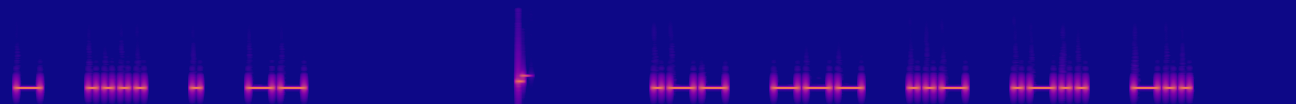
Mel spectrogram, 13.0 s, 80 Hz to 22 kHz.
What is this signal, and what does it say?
Morse code, heard as a keyed tone, about 15 wpm, spaced as for 11 wpm, 700 Hz. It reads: THEM WOULD
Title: 2x Character Spacing - Top 200 Words - 15wpm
